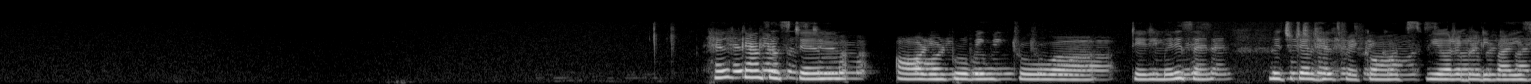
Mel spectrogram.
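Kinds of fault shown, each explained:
Echo with no canceller: throughout, the speech is shadowed about 150 ms later by a thin copy only about 5 dB quieter. The far end plays the call through a loudspeaker, its microphone picks that up, and nothing removes it.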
